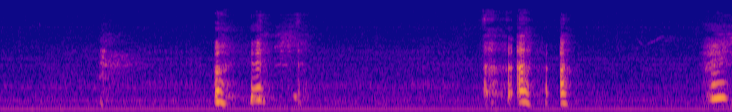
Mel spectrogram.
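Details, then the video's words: At dawn in Kruger National Park, South Africa, an impala sneezes in quick, breathy bursts in twos and threes over a low engine hum, possibly from sticky signal grass seeds: Impala. "There is an impala in there with the sneezes."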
